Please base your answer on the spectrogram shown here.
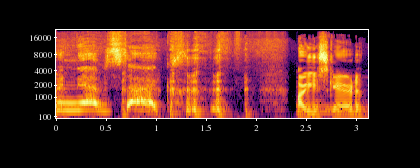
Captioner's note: laughing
